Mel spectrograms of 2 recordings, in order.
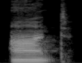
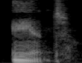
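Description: First: Aunt is not said like the insect ant. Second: Aunt is said just like the insect ant.

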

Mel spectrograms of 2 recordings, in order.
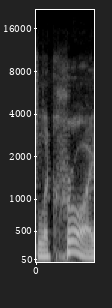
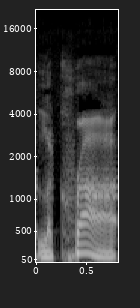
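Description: First: The name ends rhyming with the word enjoy. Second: The name is said with a French-style ending. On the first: The speaker calls it right. "it's pronounced LaCroix so that it rhymes with enjoy" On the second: The speaker calls it wrong. "not La Croix or La Croix like the French would attempt to say"

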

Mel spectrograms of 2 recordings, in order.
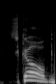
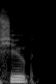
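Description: First: The name begins with an 'sk' sound. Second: The name begins with an 'sh' sound. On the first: The speaker calls it right. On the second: The speaker calls it wrong.

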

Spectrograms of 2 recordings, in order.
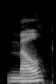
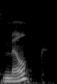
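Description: First: The word is said in an upstate New York accent. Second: The word is said in a general accent. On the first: "they'll say, like, milk" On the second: "instead of milk"

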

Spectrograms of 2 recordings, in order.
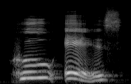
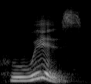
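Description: First: The words are said separately without a glide. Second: A W glide links the two words.

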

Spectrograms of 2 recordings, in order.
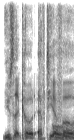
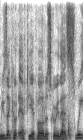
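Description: First: It is read in a deep, macho voice. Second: It is read in a plain voice.

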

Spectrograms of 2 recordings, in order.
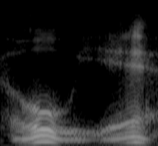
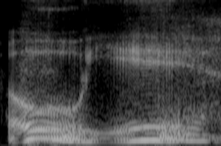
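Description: First: It is said in a sexy voice. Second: It is said in a plain voice.

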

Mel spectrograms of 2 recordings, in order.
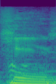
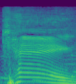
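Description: First: The vowel sounds like the 'i' in sit. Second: The vowel sounds like the 'a' in hang. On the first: The speaker calls it wrong. "you ain't saying it right" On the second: The speaker calls it right. "There you go"

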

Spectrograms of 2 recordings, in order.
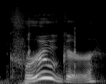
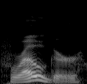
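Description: First: The first vowel sounds like 'oo'. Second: The first vowel sounds like 'oh'. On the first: The speaker calls it right. "But it is, in fact, Kroeger, like the Nightmare on Elm Street icon" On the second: The speaker calls it wrong. "You might be tempted to say Kroger, like the grocery store chain"

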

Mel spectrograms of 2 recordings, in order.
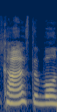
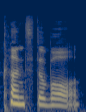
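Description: First: The first syllable sounds like 'con'. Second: The first syllable sounds like 'cun'. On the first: The speaker calls it right. "It's constable" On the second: The speaker calls it wrong.

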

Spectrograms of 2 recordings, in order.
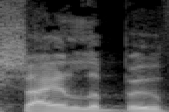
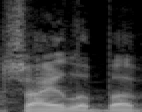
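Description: First: LaBeouf is said in a playful, unusual pronunciation. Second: LaBeouf is said in the ordinary, standard pronunciation. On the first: "It's fun to say Shia LaBeouf" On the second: "not Shia LaBeouf"

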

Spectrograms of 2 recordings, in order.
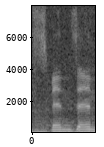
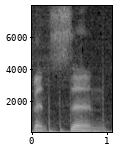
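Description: First: The second syllable is said weakly. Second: The second syllable is said strongly. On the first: The speaker calls it wrong. "you were a little lazy on the second syllable. It's not Svensson" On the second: The speaker calls it right. "it's Svensson. So you have to kind of put a little more emphasis"

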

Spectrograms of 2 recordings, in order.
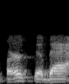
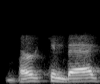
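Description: First: The name ends with a vowel sound. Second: The name ends with an n sound. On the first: The speaker calls it wrong. "I used to say Birka bag" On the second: The speaker calls it right. "I hope I'm saying that correctly"

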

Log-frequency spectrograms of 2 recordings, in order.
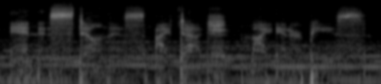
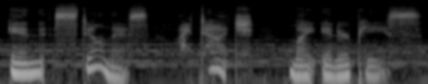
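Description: First: It is whispered softly without full voice. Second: It is spoken aloud in a full voice. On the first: "whisper this affirmation" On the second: "out loud, engage the power of your voice"

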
